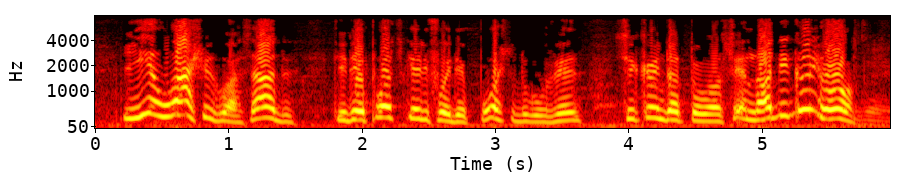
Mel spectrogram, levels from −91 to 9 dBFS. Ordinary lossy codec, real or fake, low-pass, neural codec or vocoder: none; real; 7.2 kHz; none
